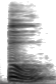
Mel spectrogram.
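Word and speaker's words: beaux: comes before the noun boo in the plural form now this is masculine plural b-e-a-u-x pronounced boo still comes before the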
